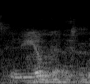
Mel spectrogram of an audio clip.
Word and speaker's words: Leota: L-O-T-T-Y. That's right. Because you have the difficult name to pronounce. – Leota. – Yes, I go. My real name is Leota, but I go by Lottie to make it easy to pronounce.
